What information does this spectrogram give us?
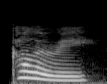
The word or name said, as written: colory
